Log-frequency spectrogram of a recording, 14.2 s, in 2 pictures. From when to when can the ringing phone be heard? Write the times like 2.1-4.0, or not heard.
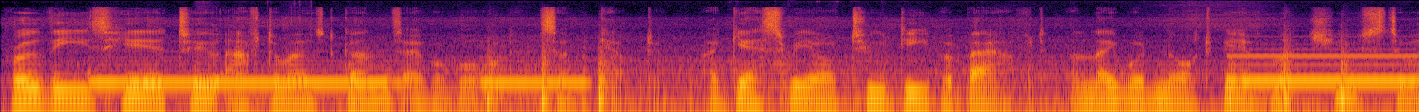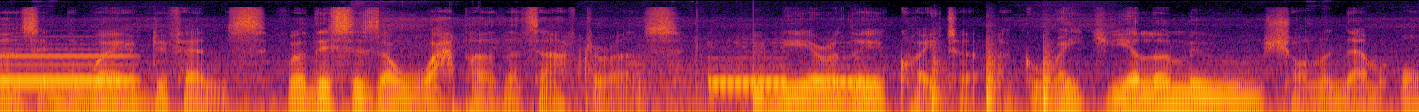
0.4-2.8, 6.1-7.8, 10.0-11.5.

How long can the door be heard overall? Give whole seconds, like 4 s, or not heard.
2 s.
